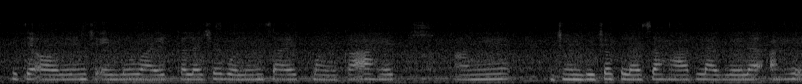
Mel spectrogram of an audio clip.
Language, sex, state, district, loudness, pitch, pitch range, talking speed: Marathi, female, Maharashtra, Chandrapur, -40 LUFS, 230 Hz, 225-240 Hz, 120 wpm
